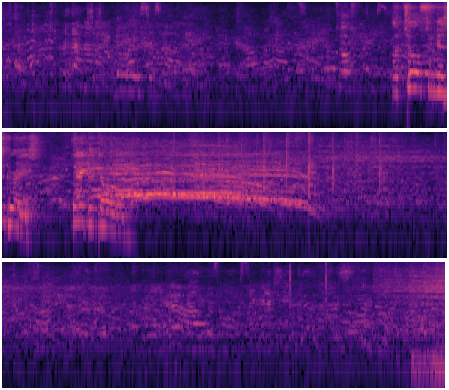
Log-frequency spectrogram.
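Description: A live band plays loudly.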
